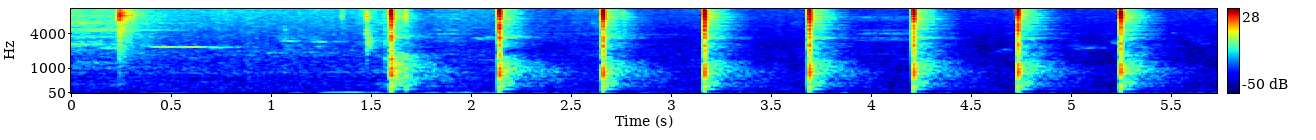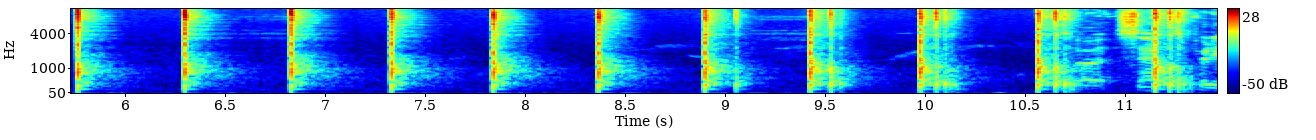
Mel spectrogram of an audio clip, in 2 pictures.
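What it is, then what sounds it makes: Willow cricket bat with a good ping. A willow B3 Custom Shape 23 cricket bat, prepared with shoe goo and extra polishing, is tapped repeatedly up along the blade, including the driving area, in a steady rhythm. Each tap gives a sharp, short, woody knock with a ping around 750 Hz. The bat sounds good, with a lively ping.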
